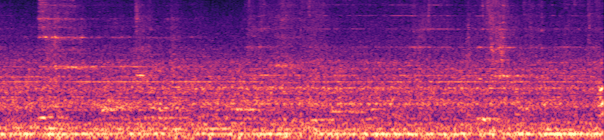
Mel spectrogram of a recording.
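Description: Steady machinery din of a meat-cutting room: several meat band saws running, with a constant low hum.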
